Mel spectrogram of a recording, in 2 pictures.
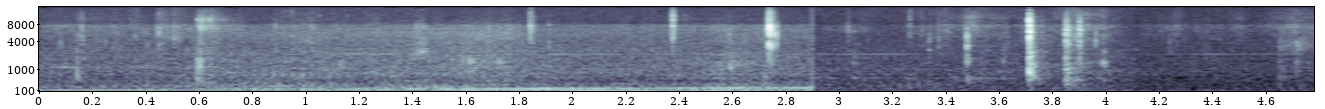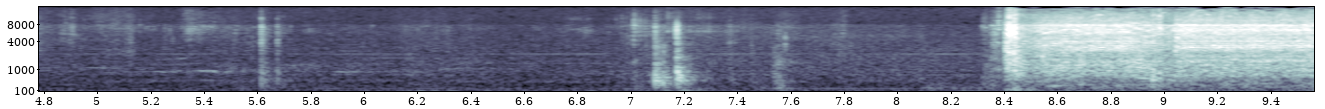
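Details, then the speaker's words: BMW 325i E90 N52 engine that burns oil, cold compression test on cylinder 1 with no oil added and fuel pump off. About three seconds of even, regular cranking without firing. Reading about 160, much better than before and healthy. "there you go that's a much better number 1 50 160-ish 160."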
